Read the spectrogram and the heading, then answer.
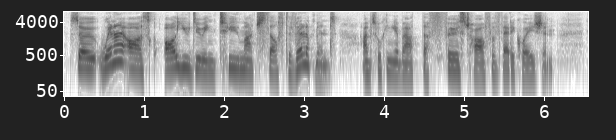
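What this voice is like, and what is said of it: Raspy, husky voice. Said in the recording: “my raspy, husky voice”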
